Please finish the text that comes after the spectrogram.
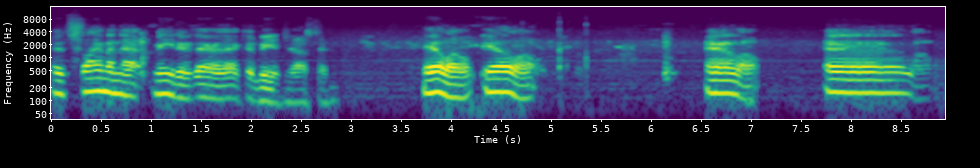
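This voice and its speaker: Slow-paced man muttering over clear background noise. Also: medium pitch, highs cut off. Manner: muttering to himself, hesitant, thinking aloud. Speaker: livestream host, CB radio repairer. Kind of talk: casual rambling product demonstration on a livestream.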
